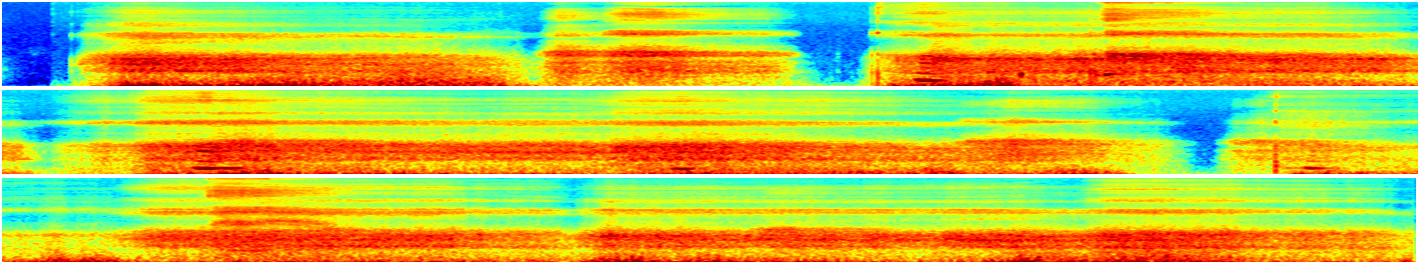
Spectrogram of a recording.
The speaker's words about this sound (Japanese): この生温かい吐息はどう？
